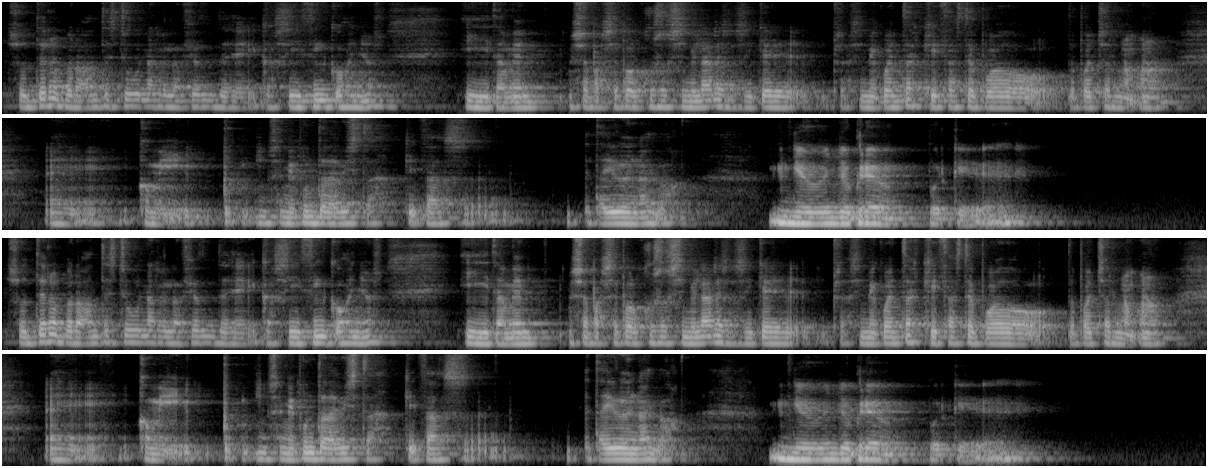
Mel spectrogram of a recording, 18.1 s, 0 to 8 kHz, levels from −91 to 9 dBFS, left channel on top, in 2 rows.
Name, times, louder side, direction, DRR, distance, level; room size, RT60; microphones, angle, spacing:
voice 1, 0.1-12.9 13.5-14.6 16.6-16.7, right 2 dB, 35° right, 8 dB, 0.6 m, -30 dB
voice 2, 14.8-16.8, left 1 dB, 25° left, 9 dB, 0.6 m, -25 dB
14.5 x 4.9 x 7.5 m, 0.87 s
head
